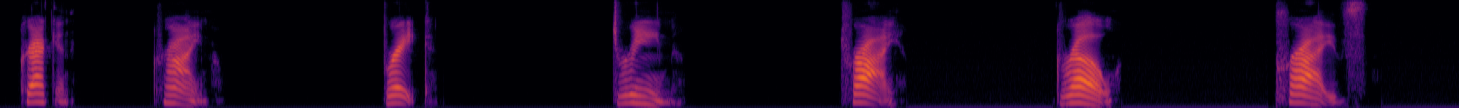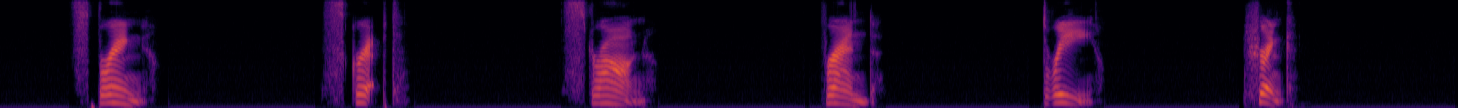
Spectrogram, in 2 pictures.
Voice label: r initial clusters, english phonetics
